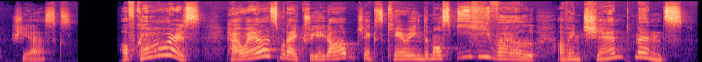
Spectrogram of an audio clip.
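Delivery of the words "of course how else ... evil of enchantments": very high little imp voice, "evil" stretched out. Narrator voicing the imp answering Novi's question, imp character voice. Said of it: "the imp says. / I'm going to show you my workshop, or as I like to call it, the Dread Forge." / They follow the little guy into the keep as he leads them up a flight of stairs into a room packed with".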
